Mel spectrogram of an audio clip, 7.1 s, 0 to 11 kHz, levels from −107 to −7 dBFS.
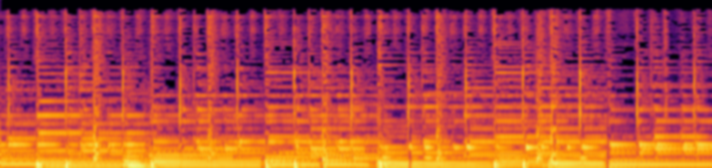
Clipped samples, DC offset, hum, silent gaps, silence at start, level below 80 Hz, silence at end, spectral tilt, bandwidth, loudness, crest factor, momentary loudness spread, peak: under 0.1%; 0.3%; none; none; 0 s; -20 dBFS; 0 s; -6.5 dB/octave; 9.4 kHz; -17 LUFS; 16 dB; 3 LU; 0 dBFS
